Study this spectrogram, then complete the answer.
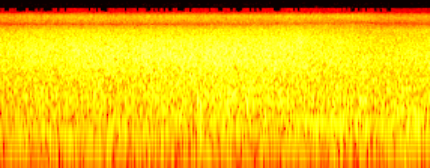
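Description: Crystal River water rushes steadily near the Bogan Flats campground in Marble, Colorado, a dense continuous broadband roar with no breaks and no voices.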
